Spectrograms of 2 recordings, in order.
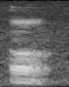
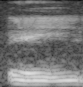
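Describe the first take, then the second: First: The letter is said the French way. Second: The letter is said the English way. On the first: The speaker calls it right. "So it's A" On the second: The speaker calls it wrong. "Don't say A like in English"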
